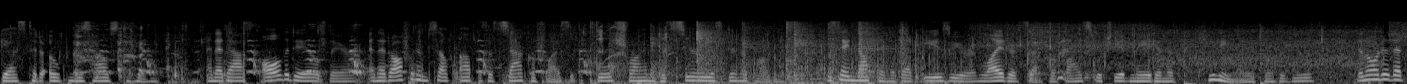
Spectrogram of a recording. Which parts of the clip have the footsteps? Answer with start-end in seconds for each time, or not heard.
1.2-9.1.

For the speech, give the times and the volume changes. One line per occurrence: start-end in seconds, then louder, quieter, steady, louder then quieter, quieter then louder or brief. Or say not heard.
0.0-14.0 steady.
